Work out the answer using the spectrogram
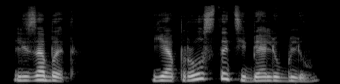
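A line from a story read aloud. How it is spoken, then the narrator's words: Calm, direct. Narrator (Russian): спокойно и прямо произнес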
